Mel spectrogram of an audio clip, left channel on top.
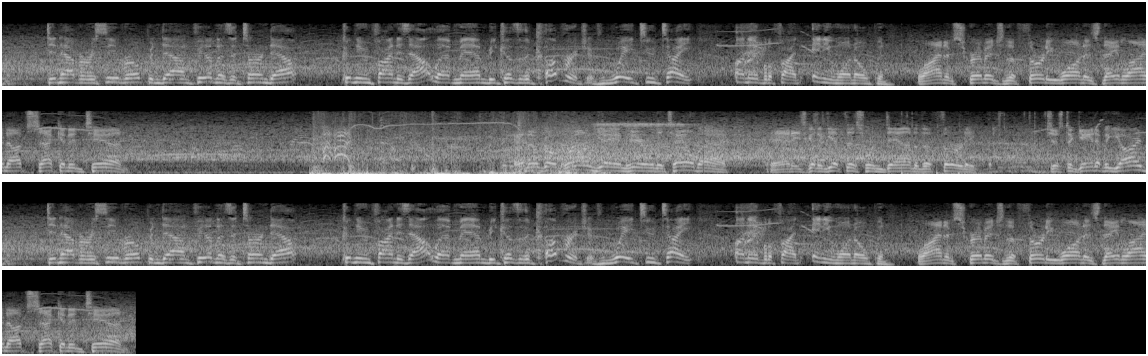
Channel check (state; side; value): drops out; right; at 12.8 s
